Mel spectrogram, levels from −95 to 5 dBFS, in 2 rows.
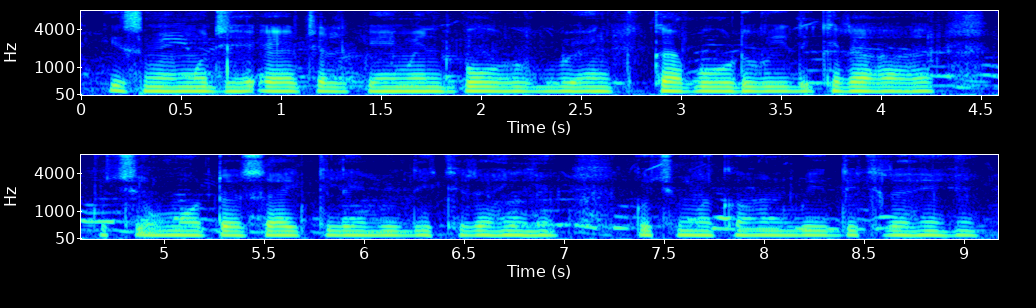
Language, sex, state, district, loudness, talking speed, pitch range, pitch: Hindi, female, Chhattisgarh, Rajnandgaon, -44 LUFS, 170 wpm, 150-155 Hz, 155 Hz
